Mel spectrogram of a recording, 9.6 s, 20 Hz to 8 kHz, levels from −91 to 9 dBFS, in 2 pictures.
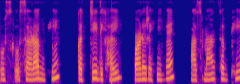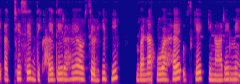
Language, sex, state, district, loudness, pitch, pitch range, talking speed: Hindi, female, Chhattisgarh, Balrampur, -22 LUFS, 200 Hz, 190-220 Hz, 170 wpm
